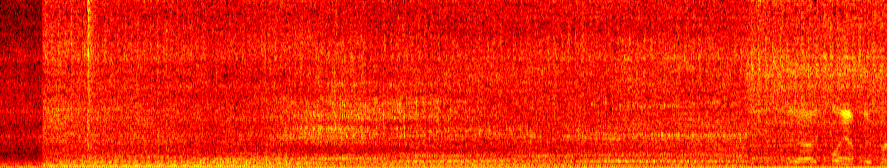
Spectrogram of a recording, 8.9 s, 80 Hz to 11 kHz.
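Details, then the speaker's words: Fiero GT V6 after replacing a cracked catalytic converter that caused the exhaust leak with a custom one: starts and settles to a steady, deep idle with light blips; exhaust now sealed. "now that sounds better"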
